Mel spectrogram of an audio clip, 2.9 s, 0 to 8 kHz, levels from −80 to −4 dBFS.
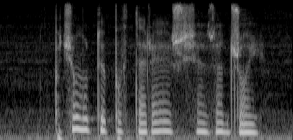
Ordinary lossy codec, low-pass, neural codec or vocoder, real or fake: Opus, 64 kbps; 7.2 kHz; none; real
